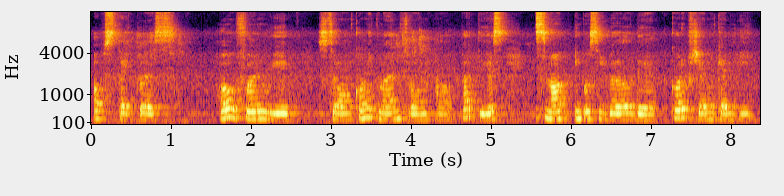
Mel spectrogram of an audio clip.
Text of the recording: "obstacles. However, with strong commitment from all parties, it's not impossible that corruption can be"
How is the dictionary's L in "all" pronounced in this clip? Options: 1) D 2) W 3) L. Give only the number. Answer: 2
